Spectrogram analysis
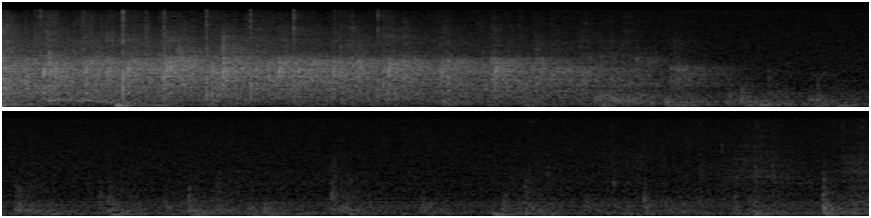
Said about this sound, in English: Let's have another round of applause for our flight recipients.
